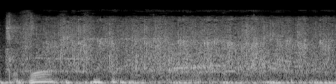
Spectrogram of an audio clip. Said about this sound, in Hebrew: תנו לו כפיים. איפה כפיים?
